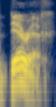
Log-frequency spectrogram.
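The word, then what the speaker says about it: דרך: Before that one, 8:23, you have Derech. Derech Shlosha Yamim. Right. So 2 syllables. Yeah. Yeah. It's 3 letters, 2 syllables, first syllable stressed.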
